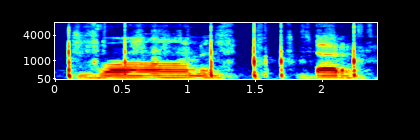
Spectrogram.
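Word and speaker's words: wander: देखो जी, यहाँ पे दो शब्द आए हैं, एक है वॉन्डर, वॉन, वॉन डर, वॉन्डर।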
